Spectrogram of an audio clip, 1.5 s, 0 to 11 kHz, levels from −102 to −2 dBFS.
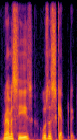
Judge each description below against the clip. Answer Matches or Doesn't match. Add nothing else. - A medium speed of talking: Matches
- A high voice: Doesn't match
